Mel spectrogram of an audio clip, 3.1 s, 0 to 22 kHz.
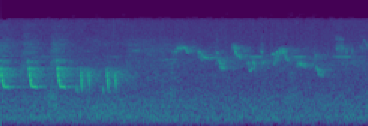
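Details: Common nightingale (Luscinia megarhynchos) singing in Rassudovo, about 40 km from Moscow, in July 2011: a few quick sharp notes, then a high, wavering run of rising and falling whistles over faint outdoor hiss.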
